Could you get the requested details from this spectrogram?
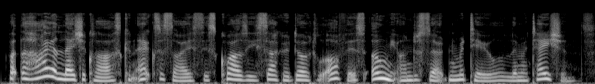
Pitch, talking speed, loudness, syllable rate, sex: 210 Hz, 160 wpm, -19 LUFS, 6.5 syllables/s, female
